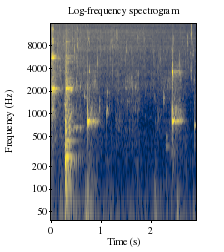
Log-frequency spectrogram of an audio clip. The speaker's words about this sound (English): I actually like washing dishes. For me, it's relaxing and kind of meditative. It gets me thinking. There's just something about the sound of running water that helps get my imagination and creativity flowing.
